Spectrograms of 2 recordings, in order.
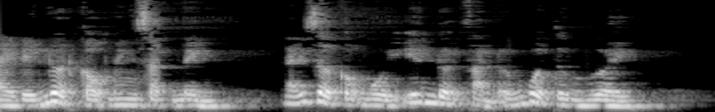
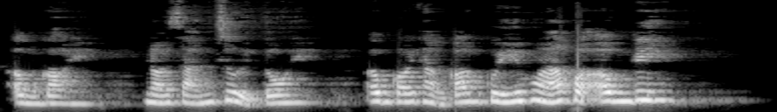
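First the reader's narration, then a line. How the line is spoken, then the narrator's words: Sobbing woman. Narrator (Vietnamese): Bà ba khóc nức nở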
